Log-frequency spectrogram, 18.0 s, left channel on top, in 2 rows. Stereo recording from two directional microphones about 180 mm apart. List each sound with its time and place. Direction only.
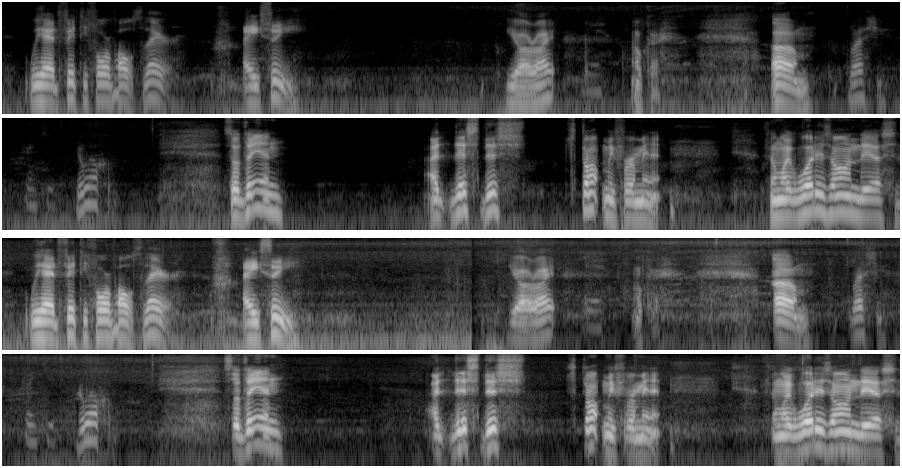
0.3 s speech: 15° left (ahead or behind)
0.9 s speech: 5° left (ahead or behind)
2.0 s dog: 50° right (ahead or behind)
2.4 s speech: centre (ahead or behind)
5.0 s speech: 25° left (ahead or behind)
7.0 s a sound: 30° left (ahead or behind)
8.4 s speech: 10° left (ahead or behind)
9.7 s speech: 10° right (ahead or behind)
10.5 s a sound: 15° left (ahead or behind)
13.2 s speech: 20° left (ahead or behind)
